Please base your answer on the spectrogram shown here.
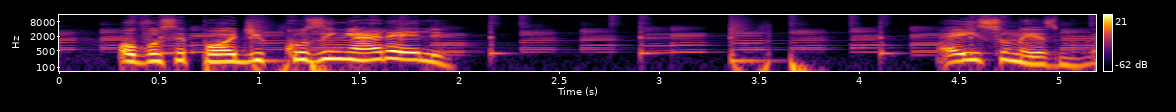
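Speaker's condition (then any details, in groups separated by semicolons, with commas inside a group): No condition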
